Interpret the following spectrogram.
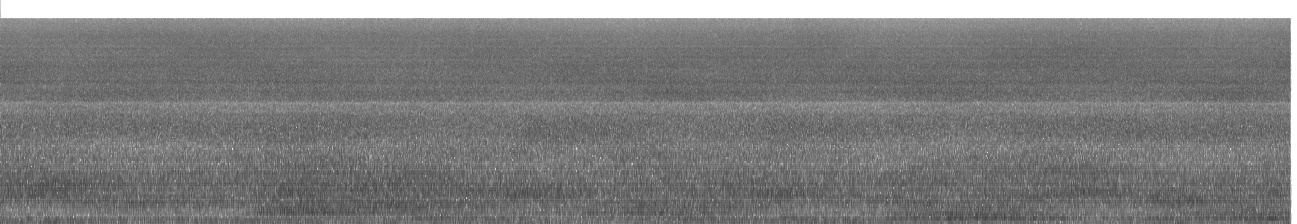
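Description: Steady rush of automatic car-wash water spray beating on the car's windscreen and body, heard from inside the car.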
